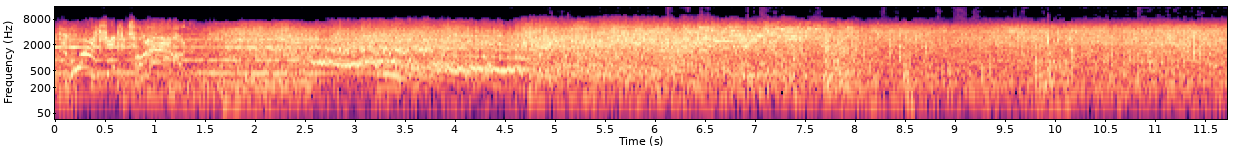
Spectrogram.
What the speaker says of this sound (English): Step on it, Rager. You're barely moving. Oh, no. Watch it! Slow down!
